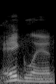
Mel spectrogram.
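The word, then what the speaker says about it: Egeland: And Eggland, as it's pronounced apparently, is in 8th.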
